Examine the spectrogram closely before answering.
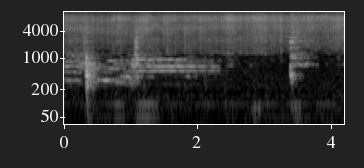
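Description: Beef tikka pieces sizzling in ghee on a flat tawa griddle, the gas just switched off once the frying is done. Metal tongs scrape against the griddle a few times as the pieces are turned.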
